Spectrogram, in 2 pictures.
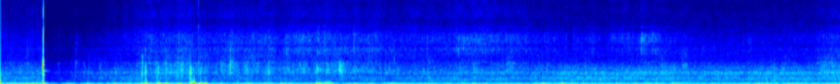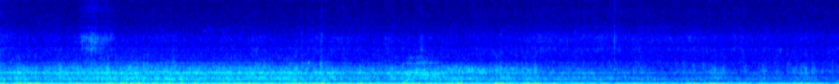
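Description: Wind buffets a microphone outdoors with low, rumbling gusts.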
